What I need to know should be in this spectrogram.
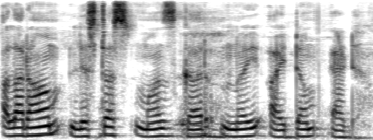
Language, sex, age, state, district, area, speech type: Kashmiri, male, 30-45, Jammu and Kashmir, Baramulla, rural, read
